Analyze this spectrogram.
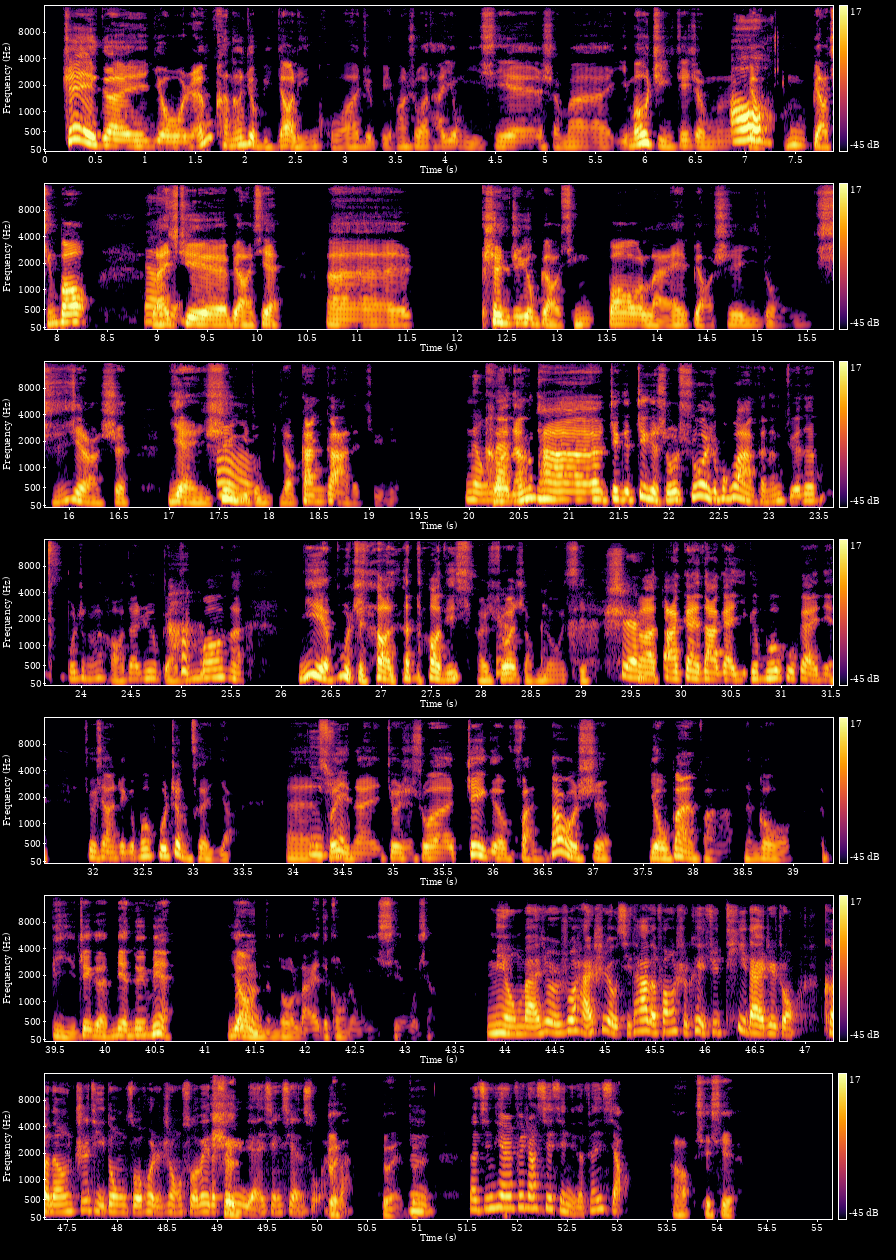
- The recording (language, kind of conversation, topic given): Chinese, podcast, 你如何在对话中创造信任感？
- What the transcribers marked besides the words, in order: in English: "Emoji"; lip smack; laugh; laughing while speaking: "不知道他到底想说什么"; laugh; "模糊" said as "摸呼"; "模糊" said as "摸呼"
